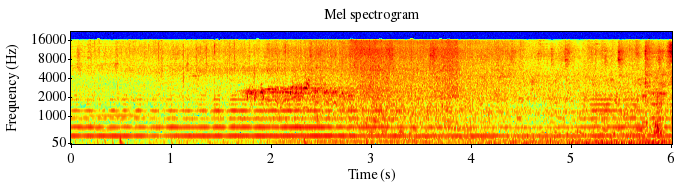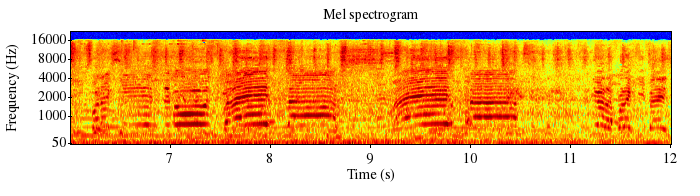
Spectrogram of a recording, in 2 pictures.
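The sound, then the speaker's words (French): Steady rumble of a bus engine with road noise on a ride away from Quito, Ecuador, descending mountain roads toward the forest, while passengers chat in the background; voices rise and overlap, growing busier over the ride. “Passant d'un bus à l'autre, je m'éloigne de Quito, dévalant les montagnes, filant vers la forêt.”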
